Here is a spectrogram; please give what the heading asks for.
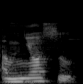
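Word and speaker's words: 음료수: aturan baca nomor 10 Anda membacanya bukan Em rosu tapi adalah Nio su seperti ini ya Jadi yang berubah yang mana Sem yang berubah adalah sialnya menjadi n ya Em seperti ini ya silakan perhatikan bedanya antara tulisan dengan bacaan ini ya ini bacaannya ya Run emniosu yang ini kan em rosu seperti itu ya Kalau tulisannya memang seperti ini Em rosu tapi anda membacanya emnyosu seperti itu untuk penjelasannya yang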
